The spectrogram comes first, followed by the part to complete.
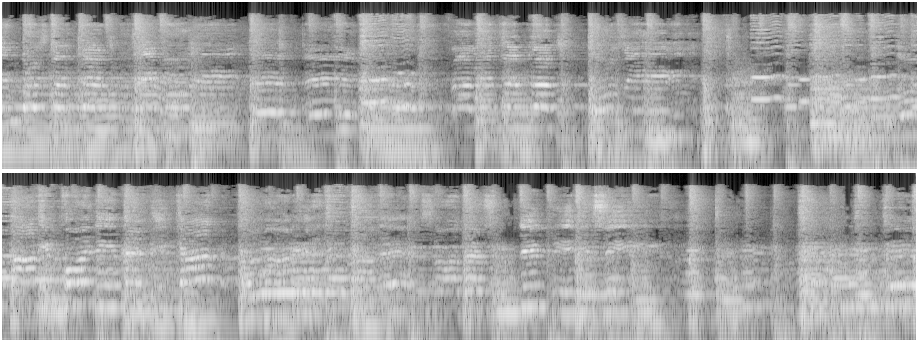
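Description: Live band playing a blues-rock number with drums, electric bass, electric and acoustic guitars and violin, the drums keeping a steady beat.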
